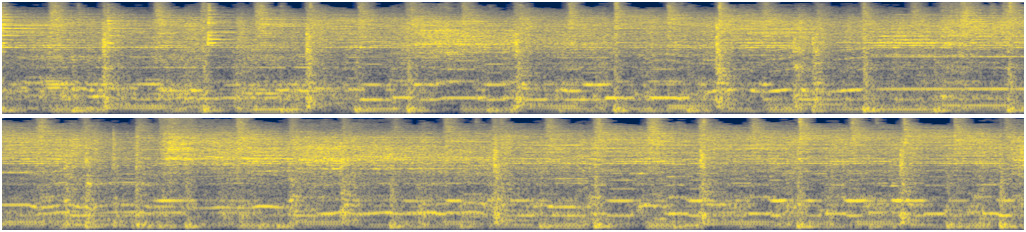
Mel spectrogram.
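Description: Blues-rock power trio playing live: distorted electric guitar, electric bass and drum kit keeping a steady beat. The guitar plays a wavering line over the rhythm section, with no vocals.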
